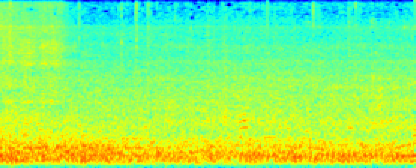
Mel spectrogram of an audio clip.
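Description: Indistinct background voices over a steady noisy hum.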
